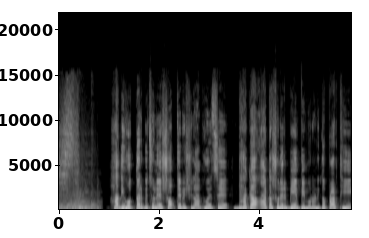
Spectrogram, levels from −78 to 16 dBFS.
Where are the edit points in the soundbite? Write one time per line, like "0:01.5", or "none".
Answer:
0:00.9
